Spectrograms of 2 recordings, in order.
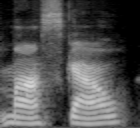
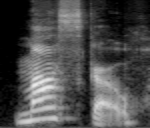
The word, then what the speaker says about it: Moscow: So Moscow is not pronounced Moscow, by the way, guys. It's Moscow. It rhymes with Costco. It is not pronounced like the Russian capital.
